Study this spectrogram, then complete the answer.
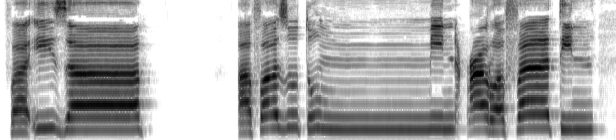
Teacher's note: خالی الف سے پہلے زبر ہے اور اس پر چھوٹی سی مد بھی ہے تو ہم اسے 4 حرکت کے برابر کھینچ کے پڑھیں گے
